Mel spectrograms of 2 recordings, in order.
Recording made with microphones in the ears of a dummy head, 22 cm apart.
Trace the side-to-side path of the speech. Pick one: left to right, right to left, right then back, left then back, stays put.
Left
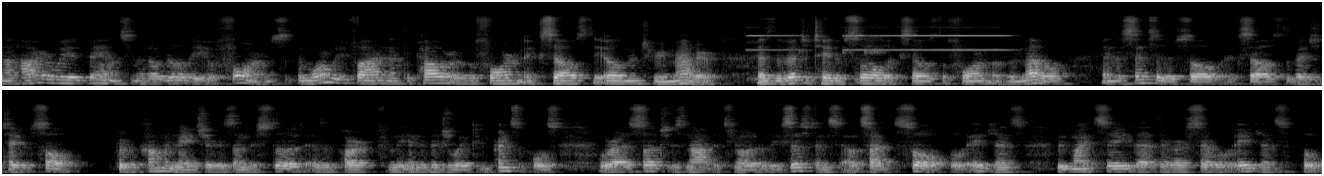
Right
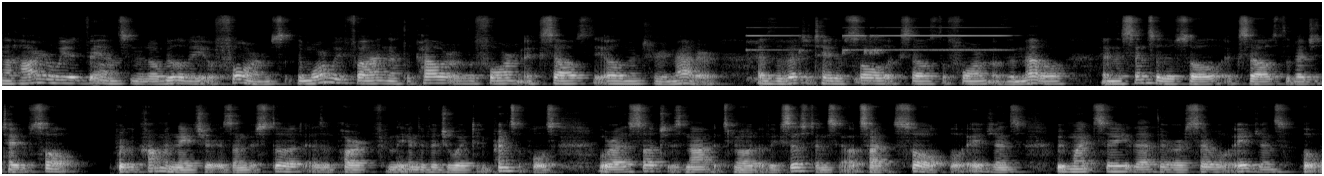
left then back.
